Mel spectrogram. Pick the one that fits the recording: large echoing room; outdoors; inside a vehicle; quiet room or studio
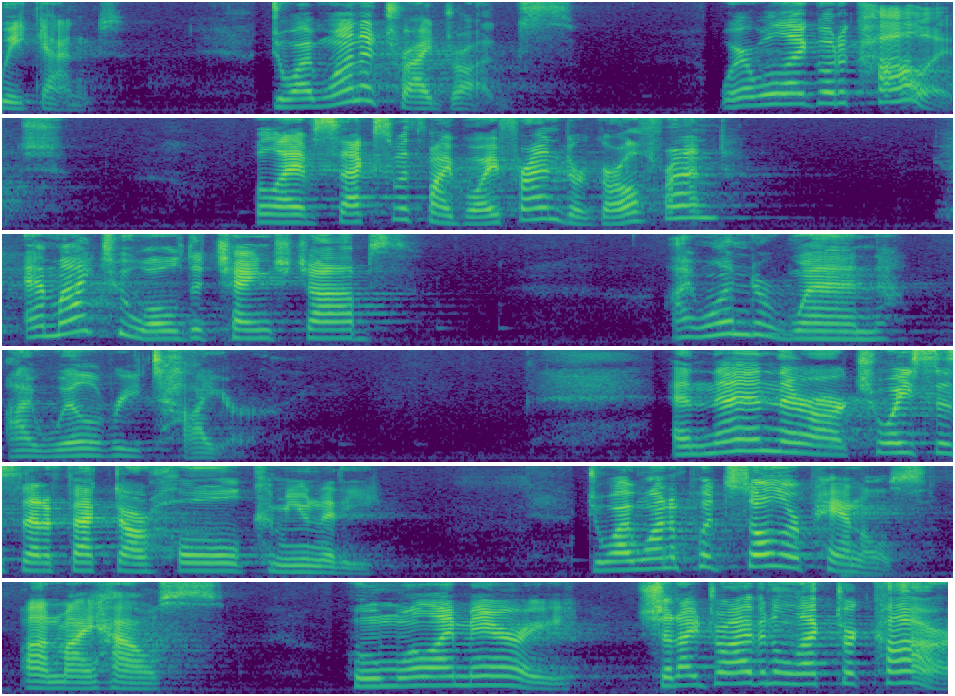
large echoing room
